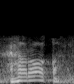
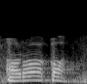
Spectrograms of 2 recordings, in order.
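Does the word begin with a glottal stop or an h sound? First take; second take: h sound; glottal stop. First: The word begins with an h sound. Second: The word begins with a glottal stop. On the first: "أن الهمزة قلبت هاء، هذا شاذ" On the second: "يأتي تسمع أراقة"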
